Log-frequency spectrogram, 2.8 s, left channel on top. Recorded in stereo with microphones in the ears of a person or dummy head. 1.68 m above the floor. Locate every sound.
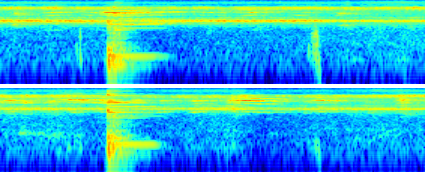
0.7 s hammering: 80° right, 9.5 m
